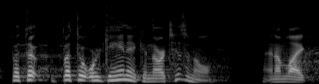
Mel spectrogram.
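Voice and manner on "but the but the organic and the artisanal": theatrical gasp then a much higher, fast, laughing whine; mock shocked clerk. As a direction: lampoon her horror over organic food. Mocking the clerk's shocked reply.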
